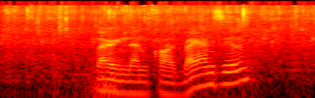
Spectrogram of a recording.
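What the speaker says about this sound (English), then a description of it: "It's raining, but it's calm at the moment." Rain falls steadily in Jamaica during Hurricane Melissa, making a constant hiss of drops on surfaces, while someone speaks over it briefly.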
